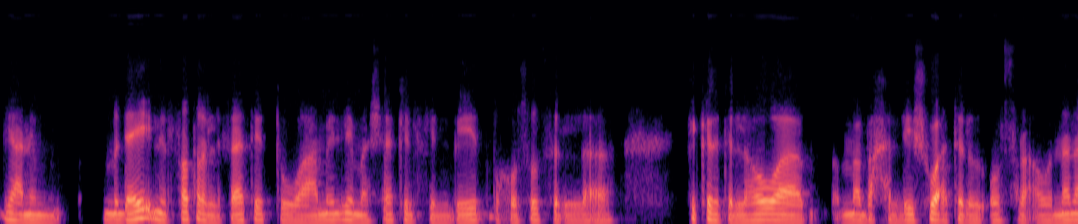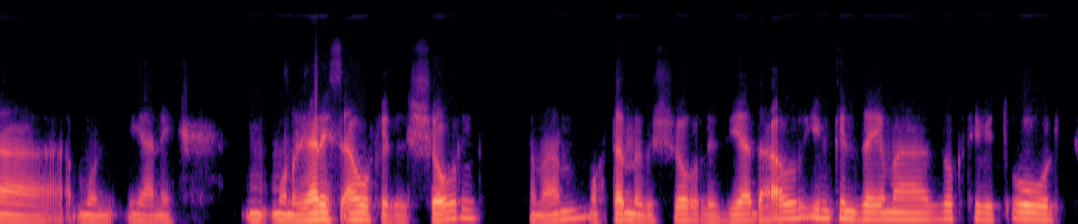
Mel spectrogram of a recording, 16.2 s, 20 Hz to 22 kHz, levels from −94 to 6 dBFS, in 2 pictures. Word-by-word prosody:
يعني، 100 -5 -1 0.3
مضايقني 115 +5 +4
الفترة 120 +2 0
اللي 95 -3 -4
فاتت 105 +3 -2
وعامل 100 +3 -1
لي 115 - +2
مشاكل 105 +1 -4
في 100 - -9
البيت 100 +3 -4
بخصوص 105 +3 -6
ال 95 0 -4 0.6
فكرة 105 - +1
اللي 100 -1 -1
هو 105 -2 +4 0.2
ما 105 +1 -2
باخلّيش 100 +1 -5
وقت 100 +1 +4
للأسرة 100 0 -4
أو 95 0 -6
إن 100 +1 -2
أنا 100 -3 0
من 100 -1 -3
يعني، 95 -2 -5 0.5
م 110 -1 -2
مُنغرِس 115 +4 +6
أوي 120 0 +6
في 115 -3 -3
الشغل، 110 +10 +1 0.4
تمام، 110 +9 -2
مُهتم 115 -8 +2
بالشغل 105 0 -2
زيادة 105 +3 +1
أوي. 135 +5 +2
يمكن 135 -2 +1
زي 125 0 +3
ما 120 -1 +1
زوجتي 130 0 -3
بتقول 120 0 +2
105 Hz, 145 wpm, -23 LUFS, 100-120 Hz, 0.6 s, مُنغرِس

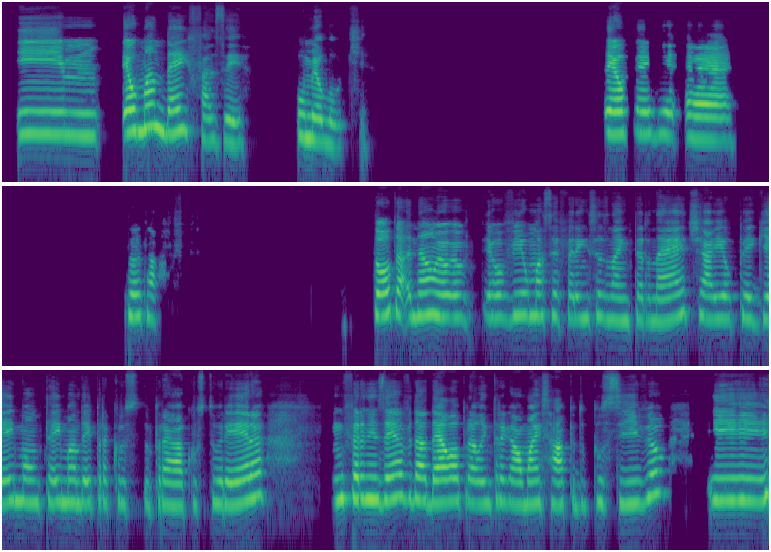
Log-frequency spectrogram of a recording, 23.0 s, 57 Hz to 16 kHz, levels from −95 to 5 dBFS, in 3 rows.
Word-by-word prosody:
E 260 0 0 0.6
eu 275 +2 +8
mandei 290 -2 +3
fazer 210 -6 -6 0.5
o 245 - -2
meu 220 -2 +2
look. 180 -2 -12 2.4
Eu 260 -1 +7
peguei 255 -2 -2
é. 220 -2 +3 1.6
Total. 270 -2 -3 2.2
Total. 285 +1 +3
Não, 280 +2 +3
eu 265 -1 +1
eu 255 - -25
eu 260 -1 -4
vi 275 +2 -5
umas 275 0 -3
referências 260 0 -7
na 250 0 -4
internet, 245 +4 -4
aí 255 0 -1
eu 255 -1 -4
peguei, 250 0 -4
montei 255 -1 -3
e - - -3
mandei 255 -1 -1
para 255 0 -9
cruztu 245 -1 -14
para 235 -1 +1
costureira, 250 +5 0 0.7
infernizei 285 0 +3
a 305 - +2
vida 285 -2 +3
dela 255 +1 +7
para 270 -1 -3
ela 245 0 +1
entregar 250 -1 0
o 240 - -1
mais 245 0 +1
rápido 235 -1 +1
possível, 250 +5 -3 0.4
e 275 +1 +1
255 Hz, 110 wpm, -23 LUFS, 245-275 Hz, 2.4 s, eu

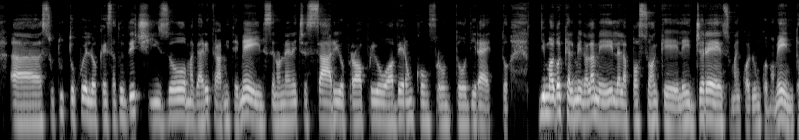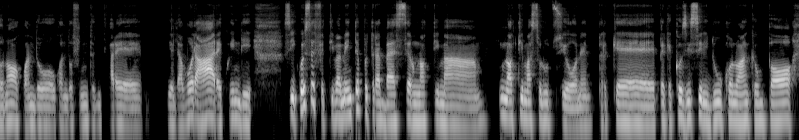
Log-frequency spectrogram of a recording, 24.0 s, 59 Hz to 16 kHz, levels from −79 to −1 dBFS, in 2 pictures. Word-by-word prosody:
uhm, 125 0 +1
su 125 +2 -5
tutto 160 0 -8
quello 145 -4 +1
che 135 - -9
è 135 - -2
stato 135 +3 -5
deciso 145 -3 0
magari 135 +1 -2
tramite 125 -3 -6
mail, 140 -5 +4
se 130 - -2
non 125 +1 -4
è 130 - -3
necessario 135 0 +1
proprio 130 +1 -1
avere 135 +2 0
un 140 - -5
confronto 120 -2 -6
diretto, 120 -3 -4 0.4
di 170 +2 +5
modo 170 +1 +6
che 180 - -3
almeno 145 -2 +1
la 155 +3 +3
mail 140 -1 +1
la 130 -2 -1
posso 130 +1 -4
anche 125 -4 -1
leggere, 130 +2 +3
somma, 115 -3 -8
in 110 - -10
qualunque 115 +2 -7
momento, 115 0 +1
no, 125 -1 +1
quando 115 -1 -3
quando 115 0 -9
ho - - -12
finito 120 -1 -9
di 120 +1 -13
fare 110 -2 -3 0.4
di 120 -1 -6
lavorare. 120 +1 +5
Quindi, 130 -4 -4 0.5
sì, 320 - +1
questo 230 +2 +4
effettivamente 150 - 0
potrebbe 130 -8 -1
essere 125 +2 +2
un'ottima 120 -3 0 0.4
un'ottima 140 -1 +2
soluzione 115 -5 -3
perché 120 -2 0
perché 130 -1 -6
così 140 -1 +1
si 140 +3 +4
riducono 130 0 0
anche 130 +1 +1
un 130 0 -3
po', 130 +1 +5
130 Hz, 150 wpm, -23 LUFS, 120-140 Hz, 0.5 s, modo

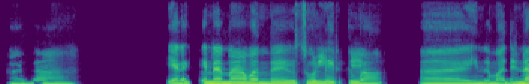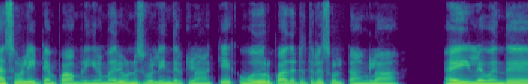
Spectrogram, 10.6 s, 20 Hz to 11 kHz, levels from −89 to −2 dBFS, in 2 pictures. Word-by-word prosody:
அதான். 195 0 -4 1.1
எனக்கு 230 +4 0
என்னன்னா 255 +1 +6 0.2
வந்து 220 0 +2 0.3
சொல்லியிருக்கலாம். 230 -6 0 0.7
அ - - +1 0.3
"இந்த 195 0 +1
மாதிரி 205 +3 0
நான் 220 -1 +4
சொல்லிட்டேன்ப்பா!" 205 -2 0
அப்டிங்கிற 185 0 -2
மாதிரி 210 +3 +1
ஒண்ணு 205 0 0
சொல்லிருந்துருக்கலாம். 185 -1 -2
நான் 170 - -7
கேக்கும்போது 215 0 -1
ஒரு 220 - -1
பதட்டத்துல 205 +1 -2
சொல்ட்டாங்களா? 185 -2 -3 0.6
அ - - +4 0.2
இல்ல 195 0 +2
வந்து, 195 +2 0
205 Hz, 125 wpm, -23 LUFS, 190-220 Hz, 1.1 s, என்னன்னா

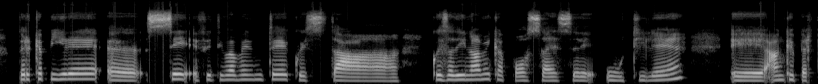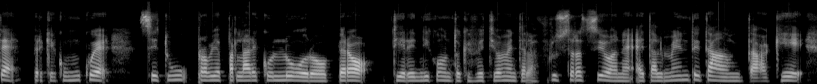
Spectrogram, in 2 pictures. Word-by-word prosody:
per 230 0 -1
capire, 245 0 -1
uhm, 185 -3 0
se 485 -1 +8
effettivamente 225 - -5
questa 170 -5 +1 0.3
questa 220 -1 -1
dinamica 220 +1 -1
possa 185 -1 +3
essere 180 +1 -1
utile, 195 - -5 0.4
ehm, 180 -1 -1
anche 215 +2 0
per 180 - -5
te, 205 -4 0
perché 180 -1 -6
comunque 195 +1 0 0.3
se 205 - +6
tu 210 +1 -7
provi 195 0 0
a - - -2
parlare 185 0 +1
con 190 0 -5
loro, 170 -4 +2
però 185 -2 +6 0.2
ti 185 - -3
rendi 180 +1 -4
conto 180 -1 -5
che - - -9
effettivamente 175 +1 -4
la - - -7
frustrazione 195 -5 0
è 170 - -1
talmente 190 +5 -4
tanta 170 -5 0
che, 180 -1 -1
190 Hz, 130 wpm, -24 LUFS, 180-215 Hz, 0.4 s, se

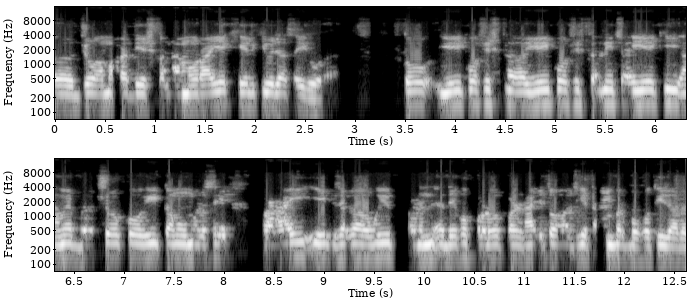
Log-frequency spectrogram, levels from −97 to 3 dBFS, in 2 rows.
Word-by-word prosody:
अ, - - +5
जो 130 0 +3
हमारा 125 +1 -1
देश 120 - -1
का - - -4
नाम 120 0 +2
हो 120 - +1
रहा 125 0 +3
है, 130 - +2
ये 140 - +2
खेल 130 -1 0
की 135 - +2
वज़ह 130 - +2
से - - 0
ही - - -3
हो 400 +3 +1
रहा 295 -9 -17
है, 320 - -36 0.8
तो 420 +1 -5
यही 140 +1 +3
कोशिश 150 0 -2
क 135 -1 +3
यही 140 +3 +3
कोशिश 145 0 -3
करनी 150 0 +1
चाहिए 140 +1 +3
कि 150 -1 +4
हमें 135 - +1
बच्चों 255 - -1
को 135 -2 +2
ही 135 +1 +3
कम 135 -1 +1
उम्र 130 0 0
से 135 - -1 0.4
पढ़ाई 130 +3 +2 0.2
एक 130 -1 -4
जगह 135 0 +1
हो 130 - +1
गई, 140 +1 +2
पढ़ने 260 - 0
देखो 135 +2 0
पढ़ो 125 +1 +2
पढ़ाई 125 0 0
तो - - +3
आज - - -15
के 130 - +2
टाइम 255 - -1
पर 265 - +1
बहुत 240 - -2
ही 125 - +4
ज़्यादा 115 -2 +1
135 Hz, 240 wpm, -12 LUFS, 130-145 Hz, 0.8 s, अ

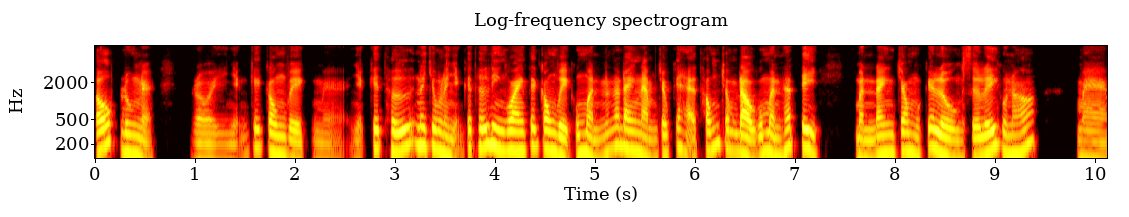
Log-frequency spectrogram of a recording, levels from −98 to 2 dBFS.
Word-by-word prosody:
tốt 175 +7 +5
luôn 145 -4 -2
nè, 105 -3 -2 0.4
rồi 100 -1 -6
những 125 +7 -13
cái 175 +2 -3
công 145 -6 0
việc 110 -3 -1
mà 105 -1 -13
những 110 - -13
cái 175 - +2
thứ 165 +4 +3
nói 190 -1 +1
chung 175 -3 +1
là, 140 - 0
những 120 - -7
cái 170 - -4
thứ 180 +1 +4
liên 175 -4 +2
quan 160 -1 +5
tới 180 +2 -3
công 165 -4 +2
việc 130 -3 +3
của 140 - -5
mình 135 -5 -1
á 145 - -5
nó 190 - 0
đang 170 -4 +1
nằm 125 -5 0
trong 140 +3 -3
cái 180 -3 -5
hệ - - 0
thống 155 +5 -1
trong 165 -4 -4
đầu 135 -5 +7
của 135 - -1
mình 145 -4 0
hết 185 +7 -1
đi. 170 -4 +4 0.4
Mình 120 -1 -2
đang 140 +1 +2
trong 155 0 0
một 130 - -5
cái 180 - +2
luồng 120 -7 +3
xử 125 +3 -3
lý 150 +8 +3
của 150 - -4
nó 160 +10 -1 0.5
mà 110 -2 -4
145 Hz, 295 wpm, -24 LUFS, 120-170 Hz, 0.5 s, đầu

